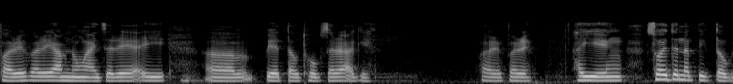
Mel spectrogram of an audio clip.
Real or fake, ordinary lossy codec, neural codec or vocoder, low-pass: real; none; none; 7.2 kHz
